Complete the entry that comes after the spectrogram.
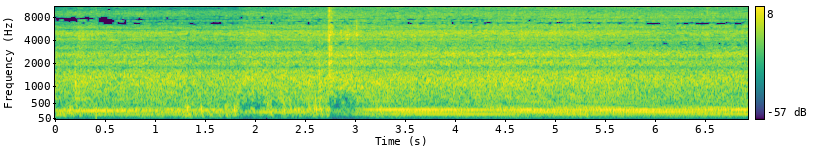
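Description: Chevrolet C8 Corvette's 6.2-litre V8 idling steadily. About three seconds in there is a short click, and the idle note shifts slightly and settles.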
